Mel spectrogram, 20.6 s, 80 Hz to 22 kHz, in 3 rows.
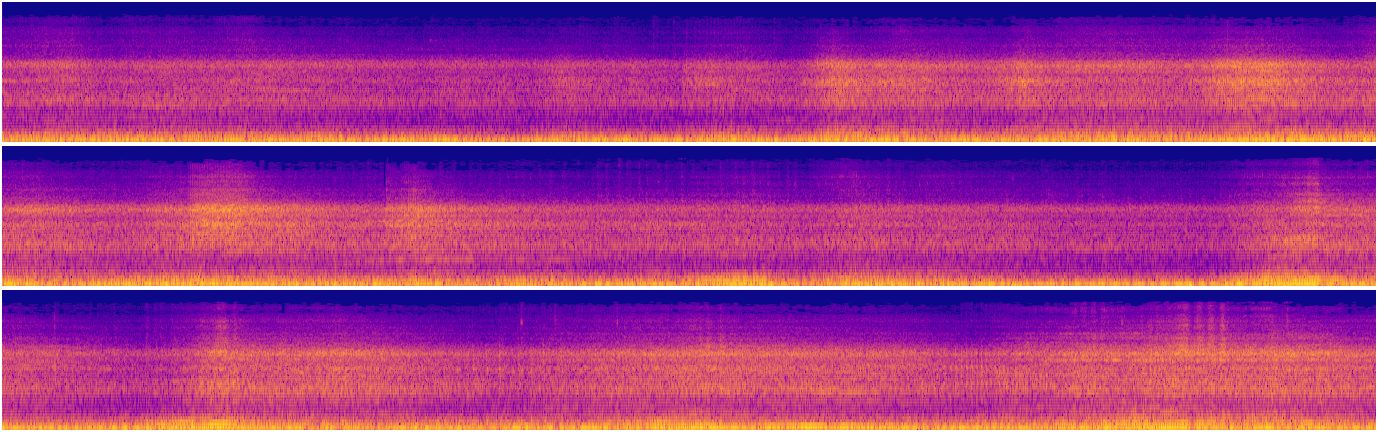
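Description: Beta RR 200 two-stroke enduro motorcycle engine running at low revs on a slow technical section, with several short throttle blips that rise in pitch in the second half. Knocks and clatter come through as the bike rides over tyres and mounts concrete blocks.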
